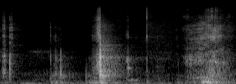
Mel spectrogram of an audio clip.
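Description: Light scrapes and taps of a 3D-printed plastic card holder and card being handled on a wooden tabletop as the card is slid into its slot, with one sharper tap about a second in.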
